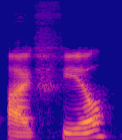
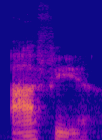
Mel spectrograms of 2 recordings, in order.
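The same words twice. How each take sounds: First: The vowel in I glides as usual. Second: The vowel in I is a flat ah.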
